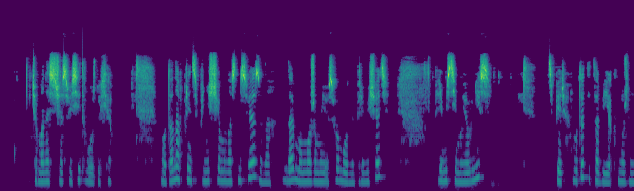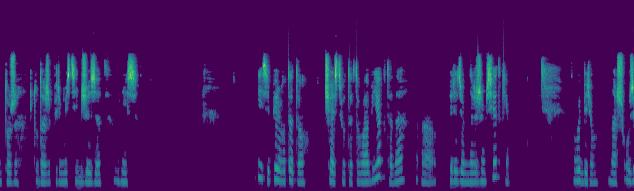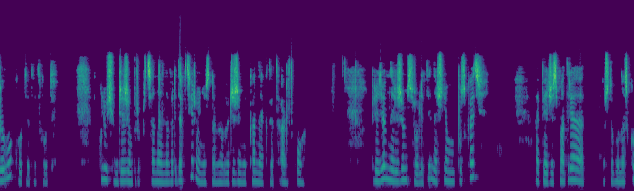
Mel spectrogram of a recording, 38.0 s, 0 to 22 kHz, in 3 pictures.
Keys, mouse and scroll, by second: 0.3-2.4 middle drag, 1.4-2.8 right drag, 2.8-5.0 middle drag, 3.4 g, 8.6-10.9 middle drag, 9.9-12.6 right drag, 11.5-13.5 middle drag, 12.4 z, 13.7 g, 15.8-17.3 middle drag, 17.9-19.5 right drag, 18.3-20.8 middle drag, 18.9 Tab, 21.0 z, 22.9 a, 23.5 b, 25.6-27.5 middle drag, 28.7 alt+o, 31.4 z, 32.3-34.6 middle drag, 33.7 g, 37.2 g.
